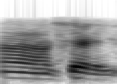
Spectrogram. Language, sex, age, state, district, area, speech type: Tamil, male, 60+, Tamil Nadu, Nagapattinam, rural, conversation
